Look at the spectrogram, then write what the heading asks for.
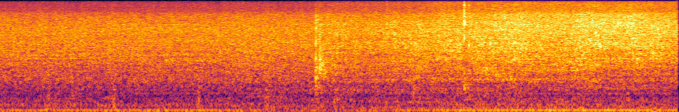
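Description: Butternut squash cubes sizzling as they fry in a frying pan while being stirred with a spatula, the sizzle growing louder about halfway through, with a few light clicks. A steady low hum runs underneath.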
